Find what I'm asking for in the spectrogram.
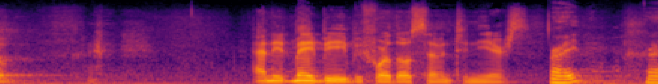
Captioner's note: voiceover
